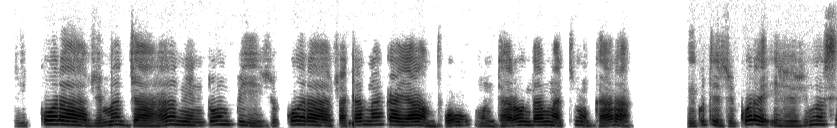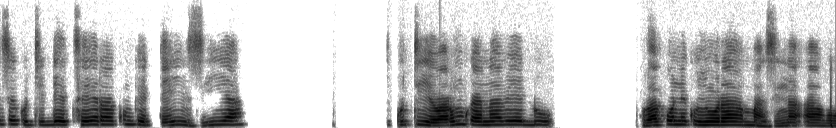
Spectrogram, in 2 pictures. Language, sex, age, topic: Ndau, male, 25-35, education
